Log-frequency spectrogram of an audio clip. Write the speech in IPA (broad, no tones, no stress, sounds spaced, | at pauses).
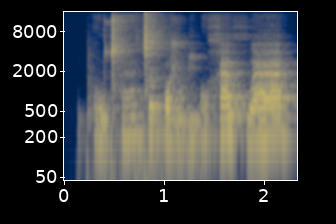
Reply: pʰ ɔ̤ w ǀʰ æ̤ ǀ ə˞ k ɔ ʒ u ʔ i ʔ ɔ̤ x æ xʷ æ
